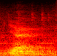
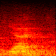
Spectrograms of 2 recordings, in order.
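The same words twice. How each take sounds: The two takes are said the same way.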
